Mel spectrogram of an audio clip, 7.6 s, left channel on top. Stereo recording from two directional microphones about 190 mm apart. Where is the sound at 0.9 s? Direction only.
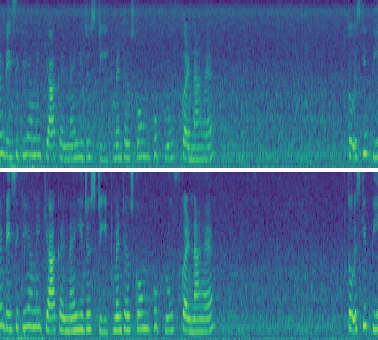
45° right (ahead or behind).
